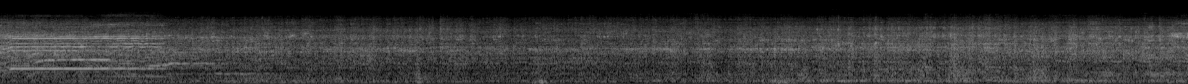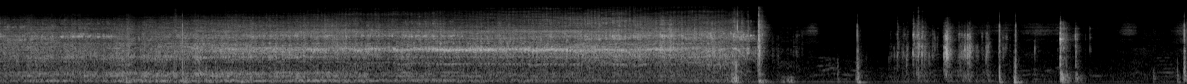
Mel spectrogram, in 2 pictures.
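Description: Battery-powered toy train engine whirring and rattling along plastic track, its gears whining, pulling a truck. The sound grows louder as it comes closer, then stops abruptly near the end. A few sharp clicks and knocks follow as the toys are handled.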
